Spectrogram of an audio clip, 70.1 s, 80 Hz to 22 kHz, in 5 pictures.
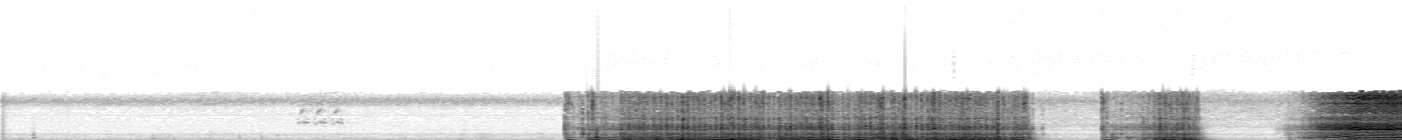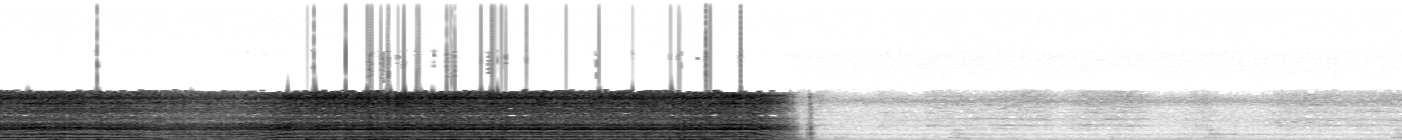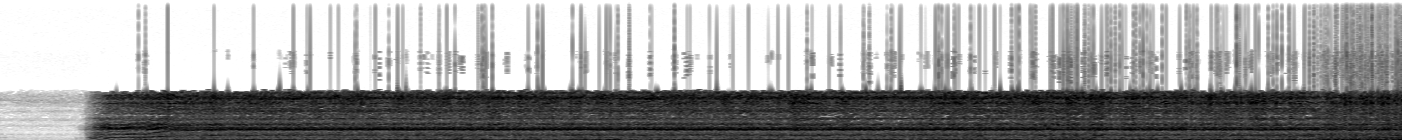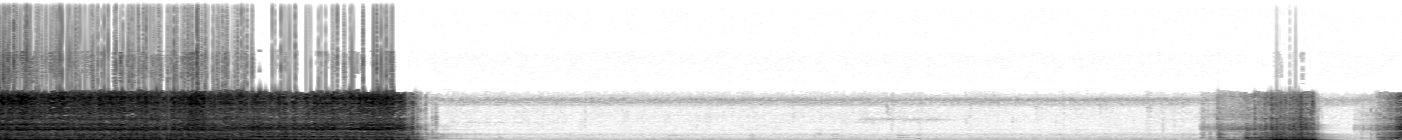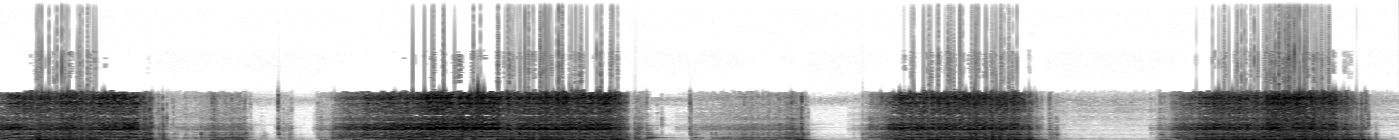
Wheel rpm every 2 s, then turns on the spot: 0, 0, 0, 30, 40, 10, 50, 120, 130, 160, 120, 0, 0, 0, 80, 230, 240, 240, 230, 230, 230, 230, 150, 10, 0, 0, 0, 20, 110, 30, 160, 40, 90, 40, 110.
6-10 46-48 56-58 62-64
